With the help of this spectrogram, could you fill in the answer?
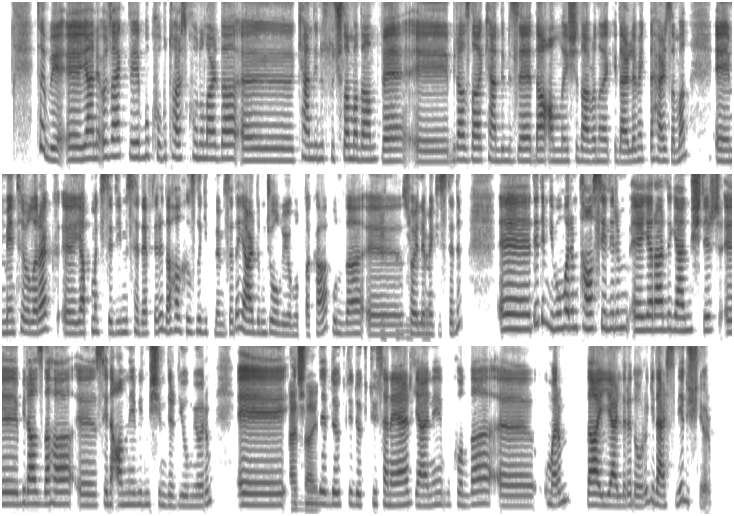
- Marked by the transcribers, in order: other background noise; tapping
- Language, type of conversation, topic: Turkish, advice, Ekranlarla çevriliyken boş zamanımı daha verimli nasıl değerlendirebilirim?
